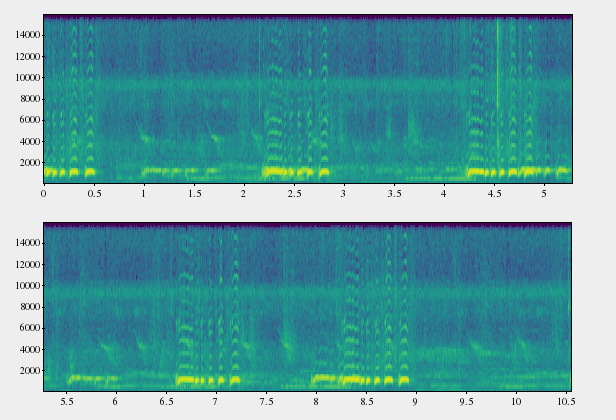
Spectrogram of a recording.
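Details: Zebra doves calling at dusk, used to stir up and train other doves; clear phrases of rapid bubbling coos return roughly every two seconds, with distant doves answering between them.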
